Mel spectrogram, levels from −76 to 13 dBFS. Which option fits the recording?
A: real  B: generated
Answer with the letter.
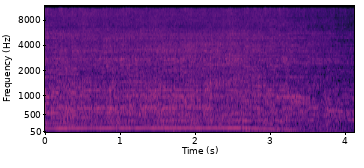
B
